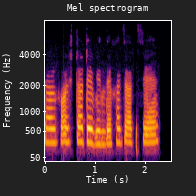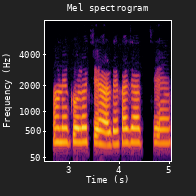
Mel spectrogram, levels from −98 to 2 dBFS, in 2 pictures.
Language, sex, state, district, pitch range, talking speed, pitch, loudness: Bengali, female, West Bengal, Malda, 255-285 Hz, 130 wpm, 275 Hz, -16 LUFS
